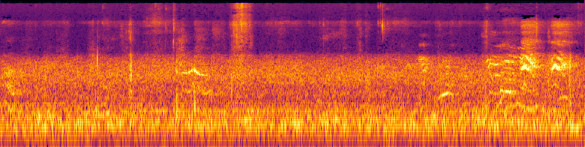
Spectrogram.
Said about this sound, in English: And then the crow's like, yep, that was a puma, yep.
